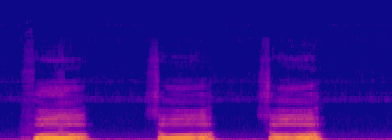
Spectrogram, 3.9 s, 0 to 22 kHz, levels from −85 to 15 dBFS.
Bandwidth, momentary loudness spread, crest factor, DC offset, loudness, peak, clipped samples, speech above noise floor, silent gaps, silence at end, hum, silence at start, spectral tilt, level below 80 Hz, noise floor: 8.4 kHz; 13 LU; 14 dB; under 0.1%; -15 LUFS; -2 dBFS; under 0.1%; 39 dB; none; 0.7 s; none; 0.35 s; -8.5 dB/octave; -56 dBFS; -53 dBFS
